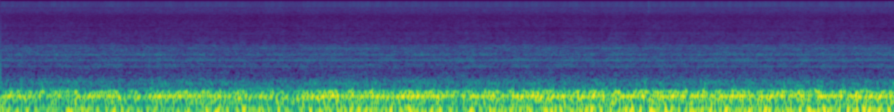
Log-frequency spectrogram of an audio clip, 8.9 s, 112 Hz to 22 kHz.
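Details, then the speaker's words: 2009 Chevy Silverado 5.3L V8 at idle with a low uneven rumble and a recurring stumble, misfire on cylinder 2 checked by oscilloscope. The spark plug is worn and burned, and swapping it from cylinder 6 moved the misfire to cylinder 2. "a ver si se alcanza a ver el cilindro dos es el que trae el misfire"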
